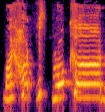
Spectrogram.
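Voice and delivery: put-on high, drawn-out child's wail; mock-tearful, high and slow lament; retold tearful wail. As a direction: imitate a heartbroken child crying out. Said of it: "oh, sambil nangis gitu".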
